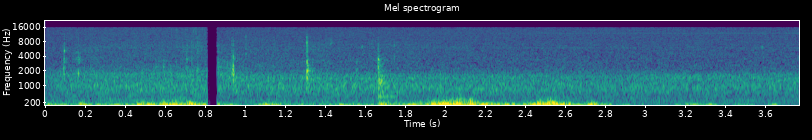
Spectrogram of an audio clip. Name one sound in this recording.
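A small metal tool clicks and scrapes against a metal rail.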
